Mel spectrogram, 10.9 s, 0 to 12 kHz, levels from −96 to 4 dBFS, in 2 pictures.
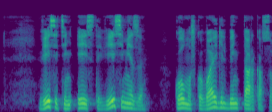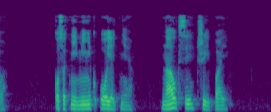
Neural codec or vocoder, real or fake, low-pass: none; real; 7.2 kHz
